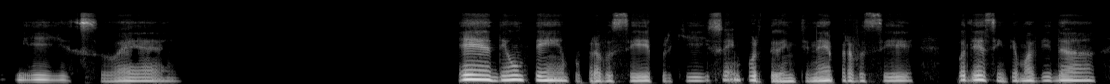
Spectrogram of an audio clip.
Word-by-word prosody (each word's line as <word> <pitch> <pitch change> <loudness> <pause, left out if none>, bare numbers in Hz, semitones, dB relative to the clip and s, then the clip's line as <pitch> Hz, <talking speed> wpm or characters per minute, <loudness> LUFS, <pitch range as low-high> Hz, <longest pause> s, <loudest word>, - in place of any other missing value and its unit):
Isso. 100 -2 -1
É. 80 -2 -4 2.8
É. 220 -1 +9
Dê 200 +2 +2
um 215 0 +7
tempo 185 -4 +1
pra - - -4
você, 85 +1 -3
porque 160 +3 -15
isso 170 +4 -7
é 200 - -3
importante, 195 - -3
né, 85 +3 +2
pra 175 -2 -6
você 85 - -5 0.4
poder, 205 +1 +2
assim, 190 - -5
ter 170 - -8
uma 175 +1 -1
vida 180 +2 -1
170 Hz, 110 wpm, -21 LUFS, -, 2.8 s, É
